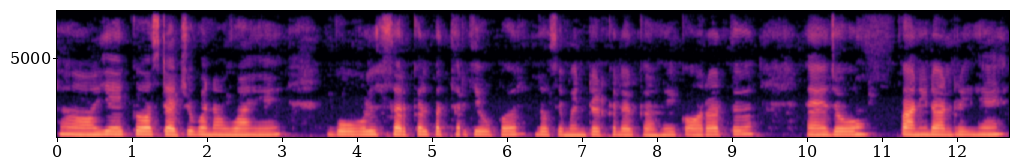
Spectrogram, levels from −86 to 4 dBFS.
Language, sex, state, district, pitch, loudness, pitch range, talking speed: Hindi, female, Bihar, Bhagalpur, 205 Hz, -18 LUFS, 200-210 Hz, 120 wpm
